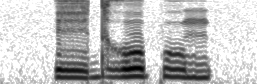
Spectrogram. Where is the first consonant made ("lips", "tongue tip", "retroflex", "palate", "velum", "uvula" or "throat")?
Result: tongue tip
